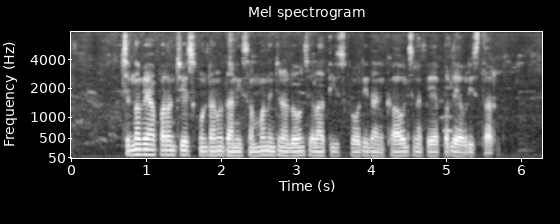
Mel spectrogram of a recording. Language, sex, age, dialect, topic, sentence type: Telugu, male, 31-35, Telangana, banking, question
